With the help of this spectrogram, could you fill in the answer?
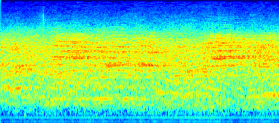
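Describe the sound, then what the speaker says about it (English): A crowd at a high school basketball game roars with excitement late in a lopsided game, a steady, loud, broad rumble of voices filling the gym with a low hum underneath. "Crowd is definitely excited for the young guys."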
